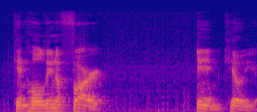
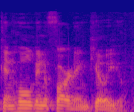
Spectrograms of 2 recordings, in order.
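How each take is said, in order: First: The title is broken by a misplaced pause. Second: The title is said without a misplaced pause. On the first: The speaker calls it wrong. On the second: The speaker calls it right.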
